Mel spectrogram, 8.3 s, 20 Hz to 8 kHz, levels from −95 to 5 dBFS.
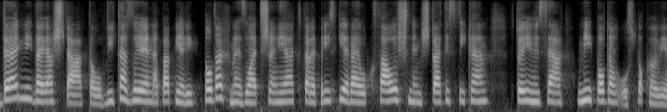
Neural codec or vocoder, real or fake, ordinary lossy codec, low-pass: codec, 16 kHz, 0.5 kbps, FreqCodec, larger model; fake; none; none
